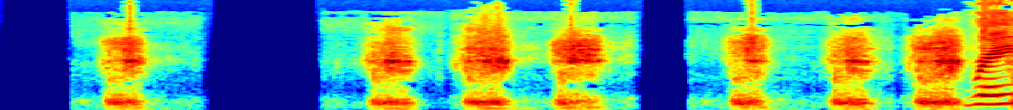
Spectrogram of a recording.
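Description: A reindeer gives seven short, hoarse grunts, each a quarter-second burst, spaced unevenly over about four seconds and ending in a brief rougher, tonal note.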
